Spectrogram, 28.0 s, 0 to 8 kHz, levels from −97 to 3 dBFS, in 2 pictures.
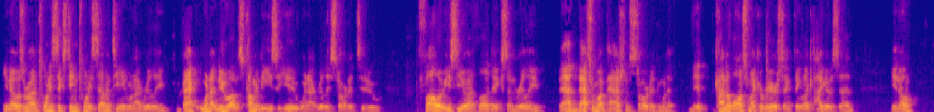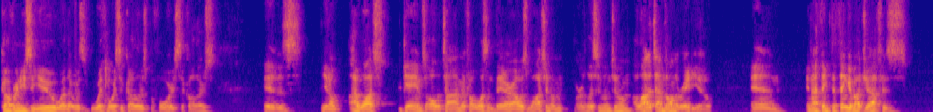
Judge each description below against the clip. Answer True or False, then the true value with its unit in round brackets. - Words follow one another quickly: True (215 wpm)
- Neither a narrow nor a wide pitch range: False (2.1 semitones)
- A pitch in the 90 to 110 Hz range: False (120 Hz)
